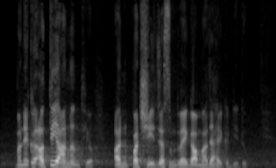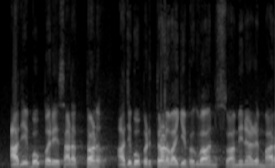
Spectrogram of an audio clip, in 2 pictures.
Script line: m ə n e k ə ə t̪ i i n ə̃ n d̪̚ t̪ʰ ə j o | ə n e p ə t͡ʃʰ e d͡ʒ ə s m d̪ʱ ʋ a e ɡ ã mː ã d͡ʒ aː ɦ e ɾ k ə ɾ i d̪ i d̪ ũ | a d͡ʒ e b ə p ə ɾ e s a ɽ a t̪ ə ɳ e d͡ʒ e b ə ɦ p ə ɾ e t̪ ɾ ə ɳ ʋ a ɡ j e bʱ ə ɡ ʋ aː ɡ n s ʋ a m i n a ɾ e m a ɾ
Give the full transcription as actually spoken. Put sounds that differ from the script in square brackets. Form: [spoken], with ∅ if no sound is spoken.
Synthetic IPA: m ə n e k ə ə t̪ i [a] n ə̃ n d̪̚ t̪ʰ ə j o | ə n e p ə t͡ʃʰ [i] d͡ʒ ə s m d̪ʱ ʋ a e ɡ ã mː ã d͡ʒ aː ɦ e ɾ k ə ɾ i d̪ i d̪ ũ | a d͡ʒ e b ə p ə ɾ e s a ɽ a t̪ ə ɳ [a] d͡ʒ e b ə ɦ p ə ɾ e t̪ ɾ ə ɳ ʋ a ɡ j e bʱ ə ɡ ʋ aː [∅] n s ʋ a m i n a ɾ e m a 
